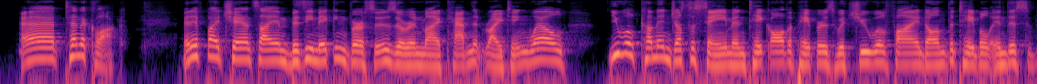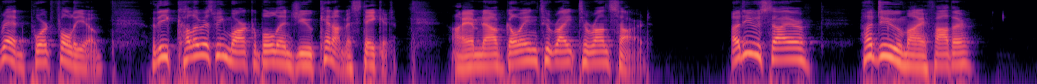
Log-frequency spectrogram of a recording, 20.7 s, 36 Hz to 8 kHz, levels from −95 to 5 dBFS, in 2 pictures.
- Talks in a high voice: No, medium, 145 Hz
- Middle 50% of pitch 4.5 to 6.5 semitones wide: Yes, wide, 5.6 semitones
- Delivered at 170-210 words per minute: Yes, average, 180 wpm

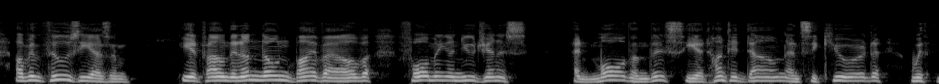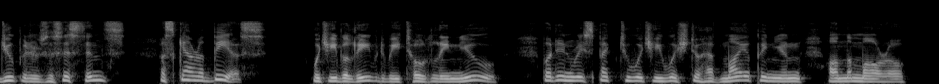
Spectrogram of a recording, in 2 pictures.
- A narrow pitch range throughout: No, average, 4.2 semitones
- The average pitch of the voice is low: No, medium, 165 Hz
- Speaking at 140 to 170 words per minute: Yes, average, 155 wpm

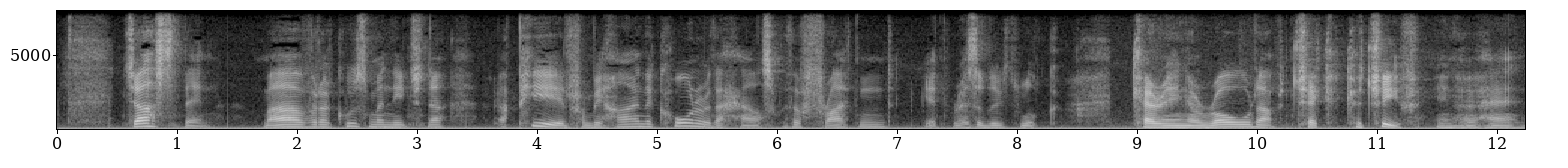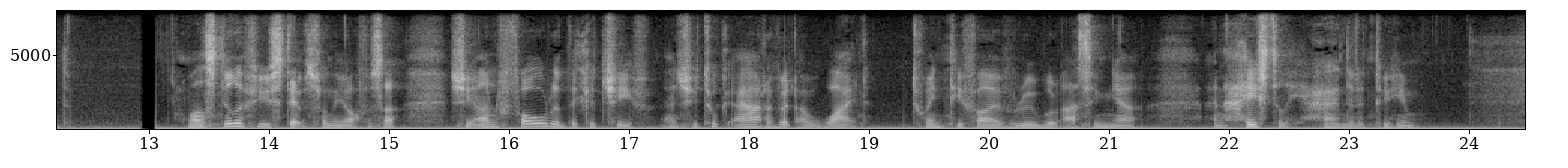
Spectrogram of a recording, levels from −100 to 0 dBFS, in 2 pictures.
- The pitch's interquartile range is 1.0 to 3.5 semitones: No, average, 4.2 semitones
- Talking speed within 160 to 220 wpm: No, slow, 135 wpm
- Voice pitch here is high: No, low, 135 Hz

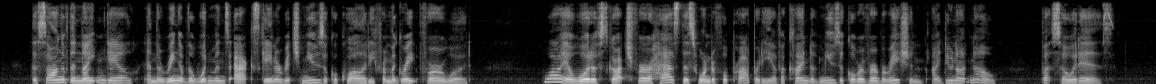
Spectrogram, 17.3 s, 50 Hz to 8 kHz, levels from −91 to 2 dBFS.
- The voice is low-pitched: No, medium, 185 Hz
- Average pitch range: Yes, average, 4.0 semitones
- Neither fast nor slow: Yes, average, 160 wpm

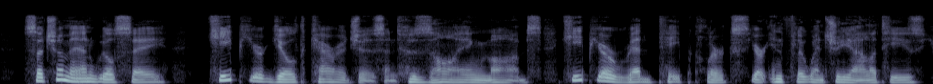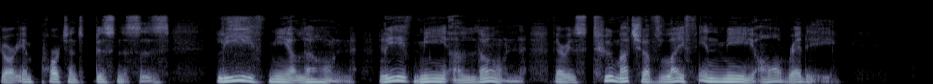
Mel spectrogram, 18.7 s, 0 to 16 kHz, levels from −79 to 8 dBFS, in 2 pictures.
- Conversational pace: No, slow, 120 wpm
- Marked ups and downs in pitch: No, average, 4.3 semitones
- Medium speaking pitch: No, low, 110 Hz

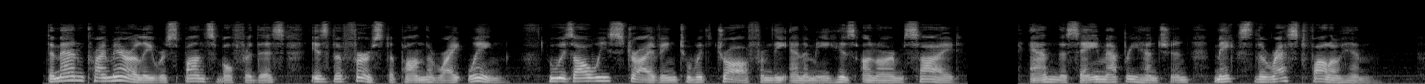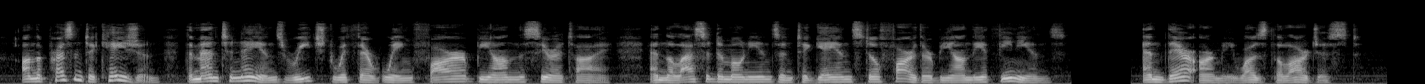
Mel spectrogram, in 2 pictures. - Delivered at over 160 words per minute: No, slow, 135 wpm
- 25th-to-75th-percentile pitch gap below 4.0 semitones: No, average, 4.6 semitones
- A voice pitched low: Yes, low, 110 Hz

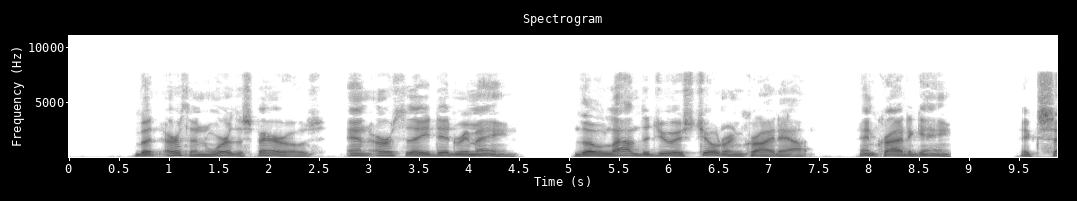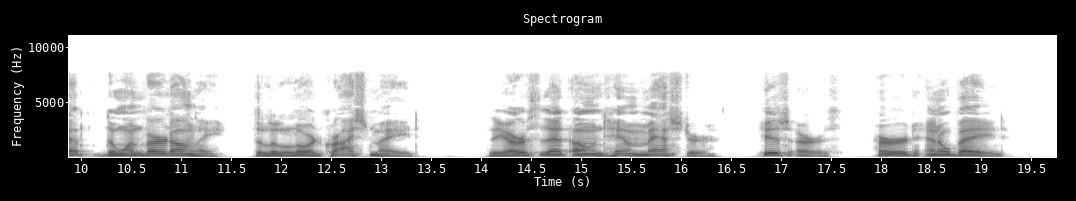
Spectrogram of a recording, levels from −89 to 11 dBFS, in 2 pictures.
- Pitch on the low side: Yes, low, 130 Hz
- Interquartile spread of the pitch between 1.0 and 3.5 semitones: No, average, 5.2 semitones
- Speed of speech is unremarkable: No, slow, 125 wpm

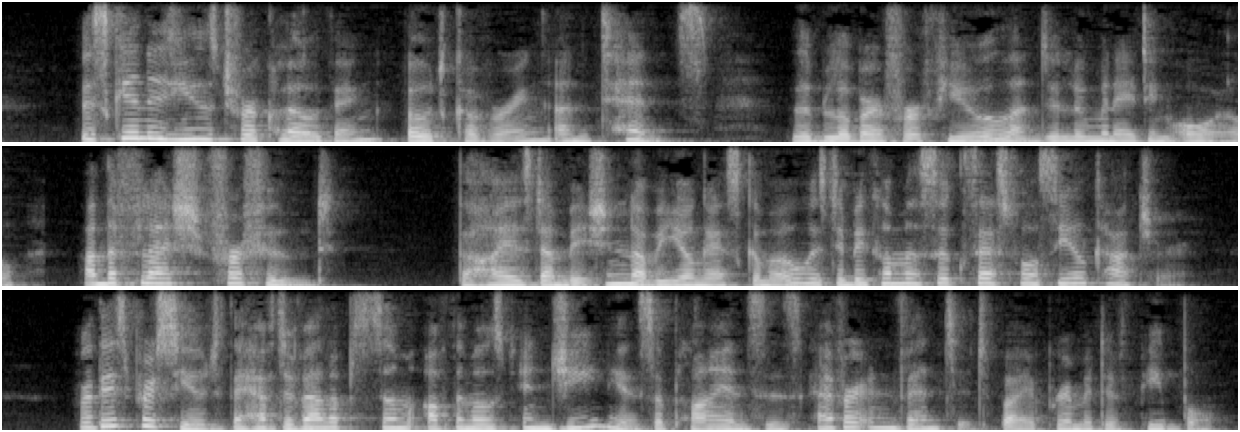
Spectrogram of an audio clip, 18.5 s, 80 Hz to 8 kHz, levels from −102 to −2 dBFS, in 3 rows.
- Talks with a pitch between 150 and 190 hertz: No, high, 225 Hz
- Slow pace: No, average, 175 wpm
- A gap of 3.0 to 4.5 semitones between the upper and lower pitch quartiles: No, average, 5.0 semitones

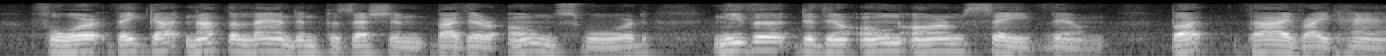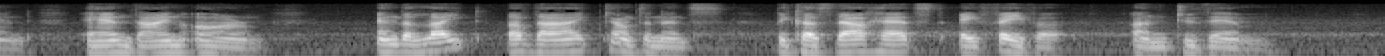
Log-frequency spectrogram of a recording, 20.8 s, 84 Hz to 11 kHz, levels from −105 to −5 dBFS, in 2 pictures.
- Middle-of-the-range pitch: No, low, 110 Hz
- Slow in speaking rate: Yes, slow, 115 wpm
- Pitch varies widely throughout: No, average, 3.9 semitones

